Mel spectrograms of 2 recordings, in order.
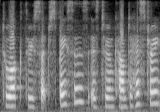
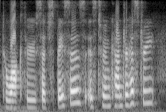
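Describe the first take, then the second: First: It is read in a non-American accent. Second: It is read in an American accent.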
